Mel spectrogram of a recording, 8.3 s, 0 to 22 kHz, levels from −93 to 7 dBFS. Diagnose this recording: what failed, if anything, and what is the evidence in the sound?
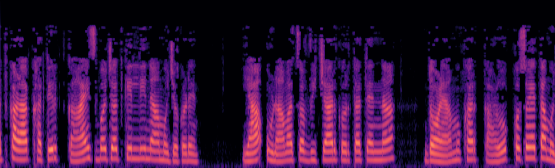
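The codec stage failed, most likely through MP3 compression. Across the whole speech recording nothing is present above 11.4 kHz, the hard ceiling a starved encoder imposes when it drops the treble band to save bits. The codec damage is heavy: sibilants turn watery and swirly because weak frequency lines are zeroed and then reappear from frame to frame. The depth of the band limit and the artefacts points to a bitrate around 32 kbps.

Pre-echo occurs at 0.46–0.50 s, 0.66–0.71 s, 1.85–1.89 s and 5.45–5.48 s. At each point a short hiss leads a sharp speech onset by 32 to 45 ms, and the attack itself sounds softened. The transform block containing each onset spreads quantisation noise sized for the loud attack across its full length, so the quiet moment just before the attack is filled with noise. This is also a codec-stage fault, a consequence of the same low-bitrate block coding.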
